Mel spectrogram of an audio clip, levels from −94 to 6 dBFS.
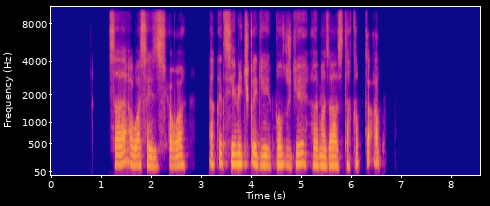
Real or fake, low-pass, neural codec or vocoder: fake; 9.9 kHz; codec, 44.1 kHz, 2.6 kbps, SNAC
